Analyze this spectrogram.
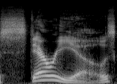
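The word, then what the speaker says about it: Sterios: And uh let's continue here for this group called the Stereos, but it's spelled kind of odd. S T E R I OS.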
